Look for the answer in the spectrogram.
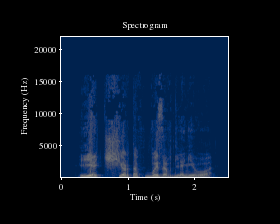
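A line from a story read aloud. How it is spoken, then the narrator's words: Barking. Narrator (Russian): рявкнул Макгрей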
